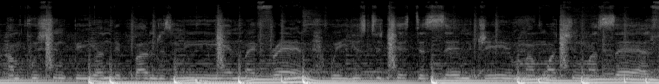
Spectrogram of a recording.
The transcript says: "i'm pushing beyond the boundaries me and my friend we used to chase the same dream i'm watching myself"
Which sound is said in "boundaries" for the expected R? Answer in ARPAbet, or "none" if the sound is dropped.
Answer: none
